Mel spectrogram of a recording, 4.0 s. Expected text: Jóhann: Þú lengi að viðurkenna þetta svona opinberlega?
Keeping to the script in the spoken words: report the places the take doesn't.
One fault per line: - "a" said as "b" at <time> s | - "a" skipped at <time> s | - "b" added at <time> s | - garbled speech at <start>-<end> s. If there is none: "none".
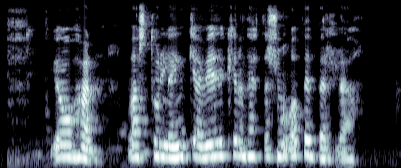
- "Varst" added at 1.3 s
